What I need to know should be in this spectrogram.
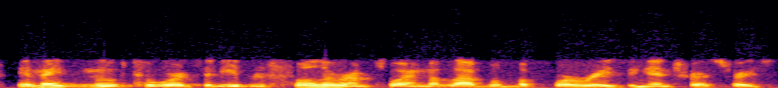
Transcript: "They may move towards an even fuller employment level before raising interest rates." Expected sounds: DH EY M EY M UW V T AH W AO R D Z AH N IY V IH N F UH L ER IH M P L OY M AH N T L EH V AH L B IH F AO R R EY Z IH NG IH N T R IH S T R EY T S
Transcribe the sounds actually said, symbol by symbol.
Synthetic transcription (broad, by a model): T M EY M UW V T AH W AO R D Z AH N IY V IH N F UH L ER IH M P L OY M AH N T L EH V L B IH F AO R R EY Z IH NG IH N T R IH S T R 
